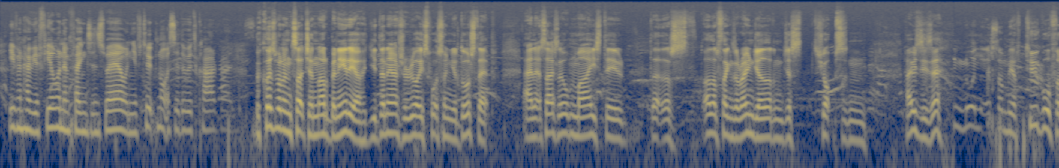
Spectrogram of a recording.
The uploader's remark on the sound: Chat with participants on the Walk A Smile event held in the Rabbit Braes in Kirkcaldy with a picnic afterwards at the Linton Lane Community Centre.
